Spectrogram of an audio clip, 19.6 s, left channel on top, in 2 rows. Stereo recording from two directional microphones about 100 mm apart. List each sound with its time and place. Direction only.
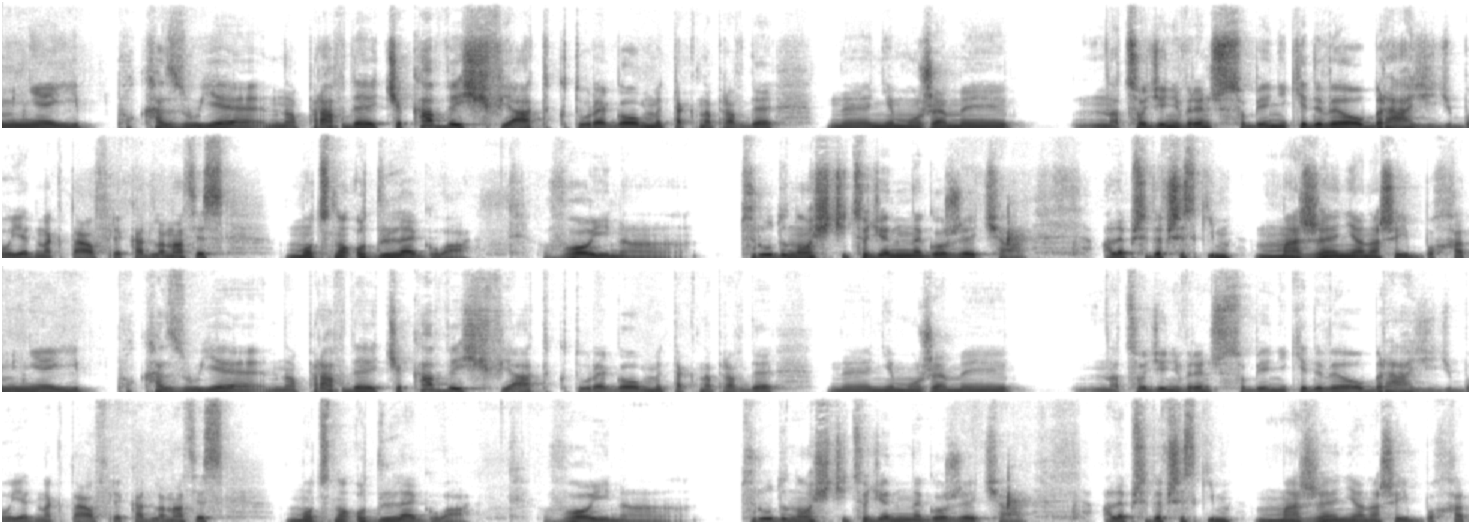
0.0 s speech: 15° left (ahead or behind)
7.3 s speech: 30° left (ahead or behind)
8.8 s speech: 40° left (ahead or behind); by 16.5 s 20° left (ahead or behind)
17.1 s speech: 10° left (ahead or behind)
